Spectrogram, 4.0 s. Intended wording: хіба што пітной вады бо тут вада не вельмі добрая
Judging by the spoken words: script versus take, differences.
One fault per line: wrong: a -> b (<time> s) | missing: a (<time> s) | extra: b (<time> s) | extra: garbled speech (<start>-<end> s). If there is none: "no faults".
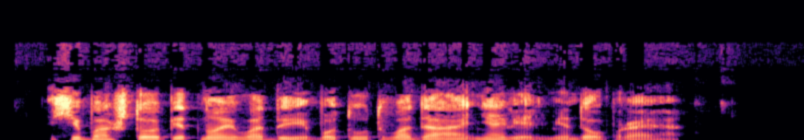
no faults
